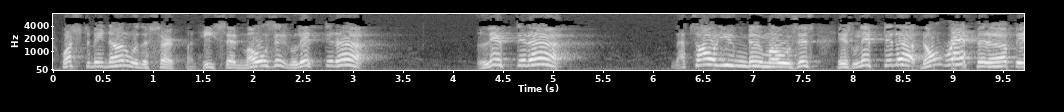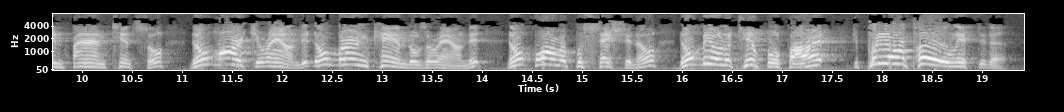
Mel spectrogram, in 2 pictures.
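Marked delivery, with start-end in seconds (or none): 1.9-5.2 slow, higher and louder command; God's command. Acted. God commanding Moses to raise the serpent, slow and booming. 6.2-19.3 higher, louder, climbing sermon crescendo; full-force preaching. Acted. Preacher urging the congregation with a rising, full-force climax.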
